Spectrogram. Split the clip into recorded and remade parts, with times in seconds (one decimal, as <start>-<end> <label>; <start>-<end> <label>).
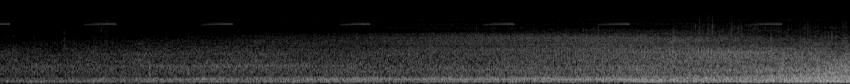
0.0-8.5 recorded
